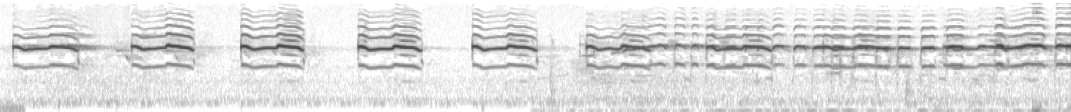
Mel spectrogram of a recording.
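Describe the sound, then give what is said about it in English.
Shrill, high whistled calls of a killdeer, a large plover of open areas: five separate loud notes with brief gaps, then a rapid unbroken run of repeated piping calls, with nothing else audible. “Killdeer, a big plover of open areas, start arriving in early March, and they don't sneak in quietly.”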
